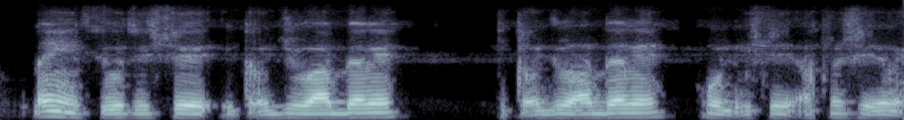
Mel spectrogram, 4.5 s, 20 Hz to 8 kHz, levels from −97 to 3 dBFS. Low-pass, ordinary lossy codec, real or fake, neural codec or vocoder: 7.2 kHz; none; real; none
